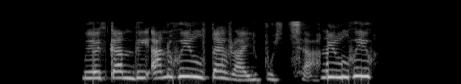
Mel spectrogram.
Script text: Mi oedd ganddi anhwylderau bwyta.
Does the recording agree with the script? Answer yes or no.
no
